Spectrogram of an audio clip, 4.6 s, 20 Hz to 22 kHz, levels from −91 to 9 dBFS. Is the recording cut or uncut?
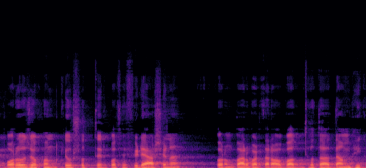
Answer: uncut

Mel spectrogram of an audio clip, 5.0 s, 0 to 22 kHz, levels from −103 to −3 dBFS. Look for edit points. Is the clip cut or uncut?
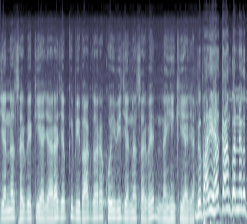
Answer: cut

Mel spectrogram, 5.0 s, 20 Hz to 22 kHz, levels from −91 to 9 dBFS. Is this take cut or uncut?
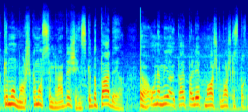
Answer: cut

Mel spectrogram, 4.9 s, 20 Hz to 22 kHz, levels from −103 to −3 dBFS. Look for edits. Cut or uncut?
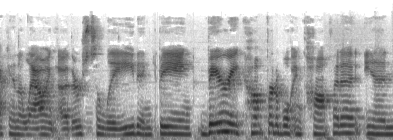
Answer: cut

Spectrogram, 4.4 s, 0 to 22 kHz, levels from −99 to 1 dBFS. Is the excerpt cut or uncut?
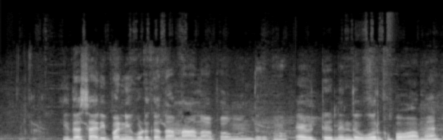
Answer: cut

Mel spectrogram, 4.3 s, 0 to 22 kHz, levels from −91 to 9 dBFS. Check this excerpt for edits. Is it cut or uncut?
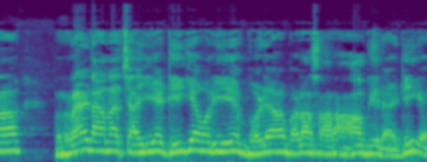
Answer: uncut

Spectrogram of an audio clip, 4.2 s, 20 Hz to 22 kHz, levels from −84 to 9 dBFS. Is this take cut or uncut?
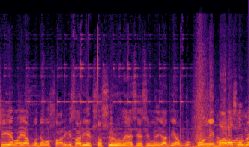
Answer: cut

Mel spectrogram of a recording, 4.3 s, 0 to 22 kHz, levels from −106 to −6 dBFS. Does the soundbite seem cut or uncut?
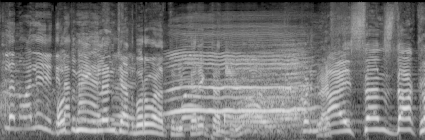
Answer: cut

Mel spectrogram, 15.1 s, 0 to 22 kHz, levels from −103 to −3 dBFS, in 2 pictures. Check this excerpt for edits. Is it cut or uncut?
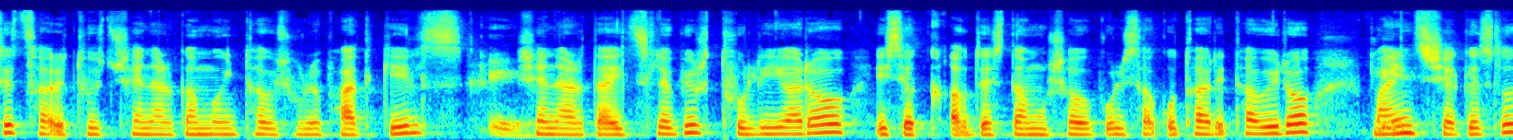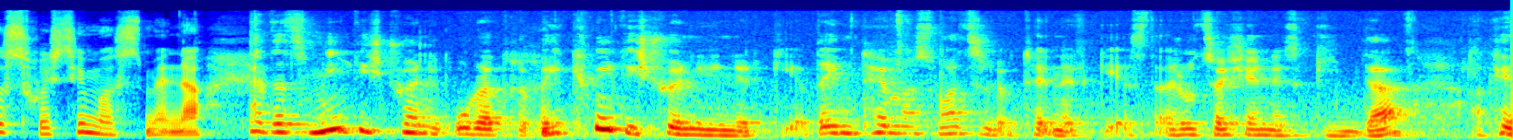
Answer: cut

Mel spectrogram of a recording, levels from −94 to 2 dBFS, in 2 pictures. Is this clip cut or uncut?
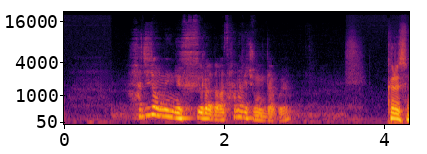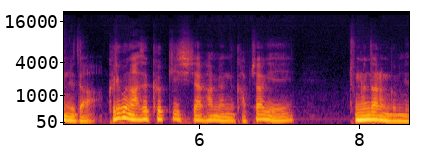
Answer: cut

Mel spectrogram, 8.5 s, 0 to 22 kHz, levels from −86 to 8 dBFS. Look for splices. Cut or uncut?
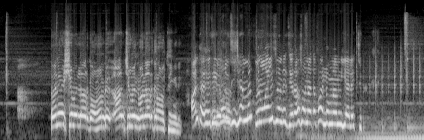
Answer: uncut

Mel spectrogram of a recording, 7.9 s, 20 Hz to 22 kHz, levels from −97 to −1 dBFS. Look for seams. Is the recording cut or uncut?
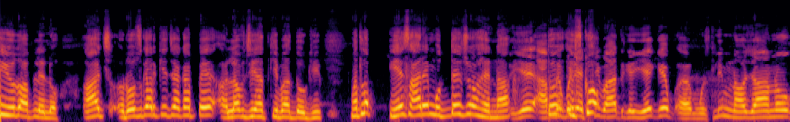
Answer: uncut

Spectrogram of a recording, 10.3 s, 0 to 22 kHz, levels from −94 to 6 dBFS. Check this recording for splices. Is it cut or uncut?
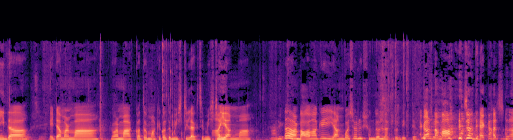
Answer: cut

